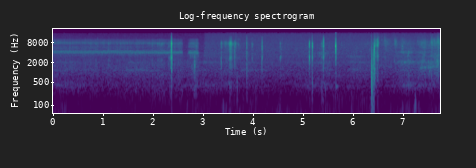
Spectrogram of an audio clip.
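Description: A steady high-pitched insect trill that stops about three seconds in, then scattered sharp clicks and a single knock a little past six seconds.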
